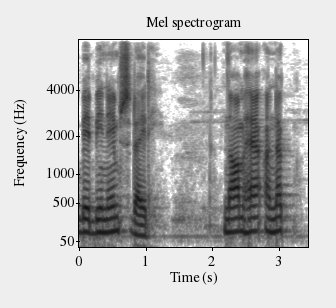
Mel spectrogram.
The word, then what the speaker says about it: آنق: الرحیم۔ Welcome to baby names diary. نام ہے انک۔ انک نام کے انگلش میں سپیلنگ ہے ANQ انک۔ انک نام کا اردو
